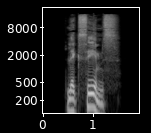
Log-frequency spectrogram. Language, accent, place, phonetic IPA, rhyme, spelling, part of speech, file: German, Germany, Berlin, [lɛˈkseːms], -eːms, Lexems, noun, De-Lexems.ogg
- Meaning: genitive of Lexem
